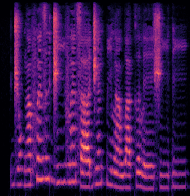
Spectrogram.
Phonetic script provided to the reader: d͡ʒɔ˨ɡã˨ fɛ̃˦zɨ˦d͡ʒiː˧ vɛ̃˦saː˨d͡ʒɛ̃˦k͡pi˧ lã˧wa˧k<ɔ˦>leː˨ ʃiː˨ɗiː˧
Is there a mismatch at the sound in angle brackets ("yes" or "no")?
yes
